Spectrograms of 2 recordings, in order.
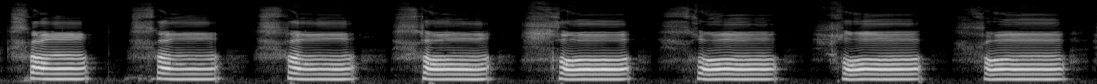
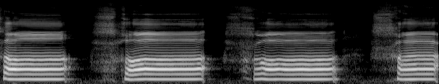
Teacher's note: तो आज हम पढ़ेंगे हा, जो कि हमने near side part of the throat से अदा करना है। इसको हमने गले के शुरू से अदनाए हलक से अदा करना, ठीक है। अदनाए हलक कहते हैं गले के शुरू वाला हिस्सा जो बिल्कुल मुंह के पास होता है, ठीक है।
